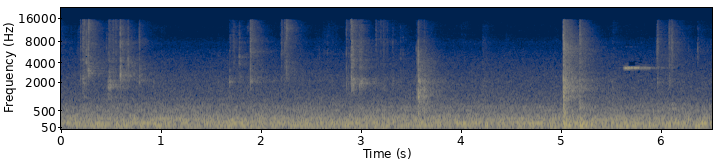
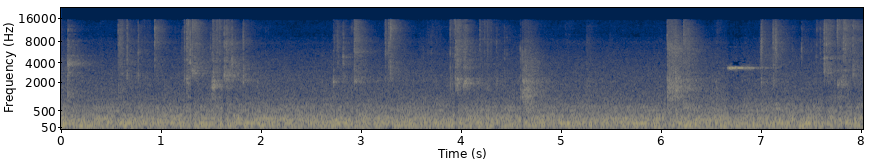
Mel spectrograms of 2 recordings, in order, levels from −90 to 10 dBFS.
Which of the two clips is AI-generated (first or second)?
second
